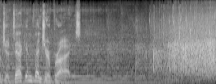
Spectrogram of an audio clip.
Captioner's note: cheers and applause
